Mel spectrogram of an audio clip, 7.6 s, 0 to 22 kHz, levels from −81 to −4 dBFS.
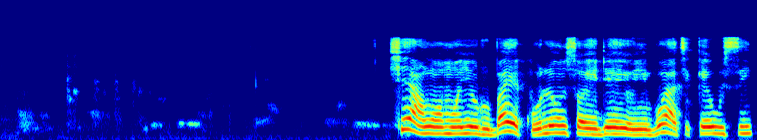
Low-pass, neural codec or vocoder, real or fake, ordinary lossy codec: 7.2 kHz; codec, 16 kHz, 8 kbps, FreqCodec, smaller model; fake; none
